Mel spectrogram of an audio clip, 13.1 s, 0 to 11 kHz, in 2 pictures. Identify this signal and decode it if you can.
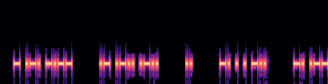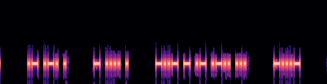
Morse code, heard as a keyed tone, about 30 wpm, 700 Hz. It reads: TRY ALL I NEED NW ARE THE XTALS <BT>
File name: UK MASTER QSOs TRAINING / 30WPM / UK MASTER QSOs 0033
